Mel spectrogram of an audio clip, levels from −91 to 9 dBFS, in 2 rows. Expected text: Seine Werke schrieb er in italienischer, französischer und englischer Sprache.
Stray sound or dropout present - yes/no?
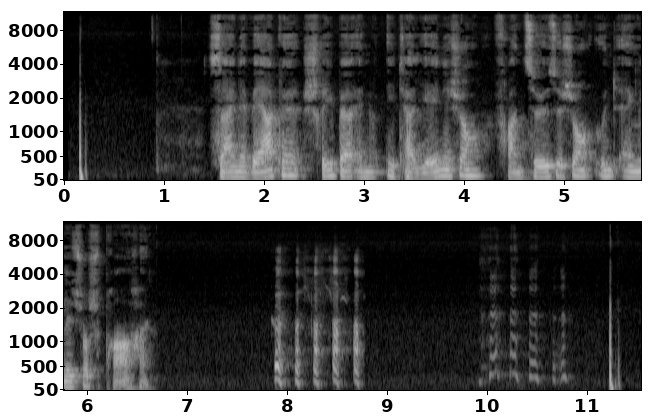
yes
